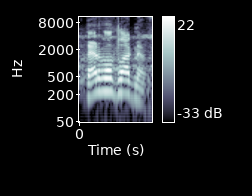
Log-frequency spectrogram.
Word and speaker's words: Tervel Dlagnev: Tervel Dlagnev.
